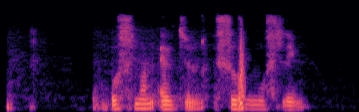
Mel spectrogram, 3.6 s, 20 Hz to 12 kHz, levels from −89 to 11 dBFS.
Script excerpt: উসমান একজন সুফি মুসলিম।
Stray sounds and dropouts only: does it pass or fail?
pass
